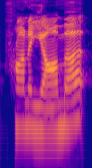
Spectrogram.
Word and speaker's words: pranayama: And we would start and end every session with what they called pranayama. Is that, am I pronouncing that right? – Yes. Okay. Yeah, that's perfect. That's it.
